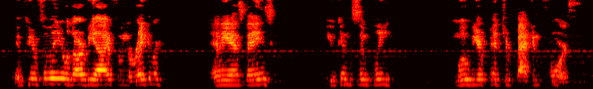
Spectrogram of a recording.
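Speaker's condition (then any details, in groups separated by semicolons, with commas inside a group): Cerebral palsy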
